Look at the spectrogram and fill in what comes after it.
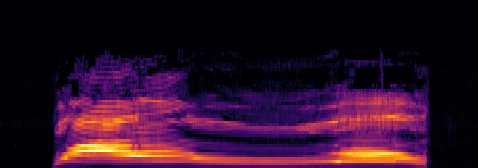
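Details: Long drawn-out cat meow lasting nearly four seconds, steady and harmonic-rich, dipping slightly in the middle then swelling louder near the end; silent background.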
